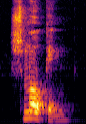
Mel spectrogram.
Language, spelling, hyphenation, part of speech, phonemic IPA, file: Dutch, smoking, smo‧king, noun, /ˈsmoː.kɪŋ/, Nl-smoking.ogg
- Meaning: tuxedo, dinner jacket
